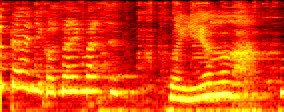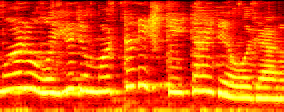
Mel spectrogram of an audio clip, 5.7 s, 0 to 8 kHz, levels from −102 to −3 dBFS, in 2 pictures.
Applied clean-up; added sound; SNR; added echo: classical method WPE with log-MMSE.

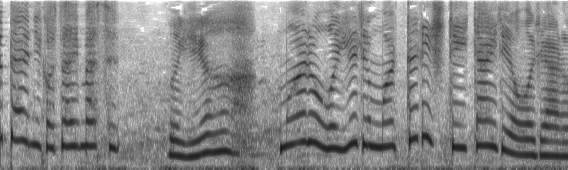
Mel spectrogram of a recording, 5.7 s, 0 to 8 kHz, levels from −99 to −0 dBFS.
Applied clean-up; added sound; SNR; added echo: none; none; none; none.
